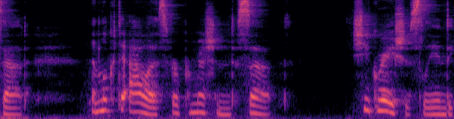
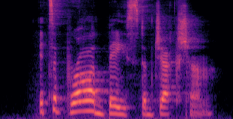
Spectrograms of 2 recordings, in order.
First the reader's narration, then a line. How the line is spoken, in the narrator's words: Simon snapped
